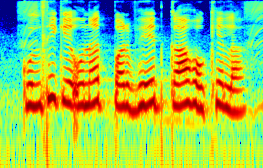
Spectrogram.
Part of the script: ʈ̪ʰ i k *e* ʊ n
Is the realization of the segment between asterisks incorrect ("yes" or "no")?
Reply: no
